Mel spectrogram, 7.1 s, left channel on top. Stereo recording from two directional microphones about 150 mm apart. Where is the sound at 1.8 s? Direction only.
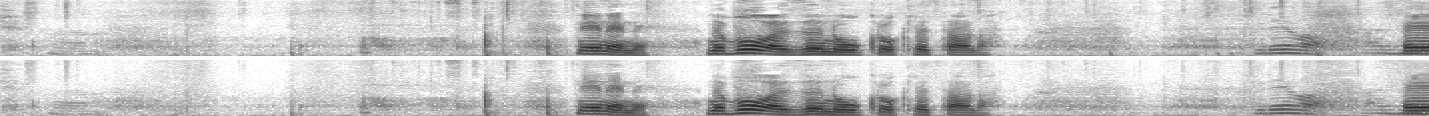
Centre (ahead or behind).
